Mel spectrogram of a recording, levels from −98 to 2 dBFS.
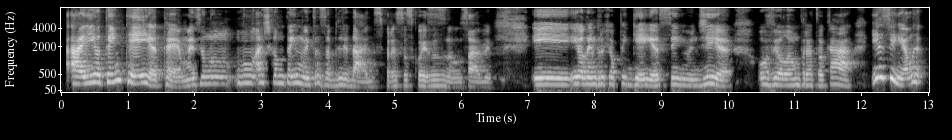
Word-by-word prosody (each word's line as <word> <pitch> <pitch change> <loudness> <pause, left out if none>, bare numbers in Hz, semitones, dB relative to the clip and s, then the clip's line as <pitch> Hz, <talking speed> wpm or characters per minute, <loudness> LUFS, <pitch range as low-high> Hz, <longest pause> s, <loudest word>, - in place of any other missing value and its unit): aí 210 +3 +8
eu 245 - +3
tentei 255 - +4
até, 155 -4 +1
mas 170 +7 -1
eu 210 - -6
não 210 -1 -8
não 230 -1 -7
acho 230 0 0
que 235 - -11
eu - - -5
não 225 -1 -8
tenho 230 0 -1
muitas 200 +1 -5
habilidades 150 -7 -4
para 150 -1 -9
essas 155 +2 -6
coisas 160 0 -6
não, 130 -2 -13
sabe. 130 -1 -6 0.6
E 375 - +3
e - - +3
eu 205 -1 +3
lembro 200 +1 0
que 200 0 -9
eu 195 0 -8
peguei, 175 -4 0
assim, 170 +2 -2
um 165 0 -9
dia 190 -4 +1 0.4
o 195 +1 -7
violão 175 -1 -4
para 170 -1 -7
tocar, 170 - -2 0.3
e 380 - +2
assim 370 - +3
ela: 205 +9 0
190 Hz, 170 wpm, -20 LUFS, 160-225 Hz, 0.6 s, aí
